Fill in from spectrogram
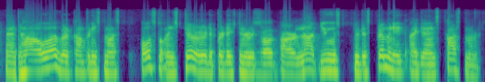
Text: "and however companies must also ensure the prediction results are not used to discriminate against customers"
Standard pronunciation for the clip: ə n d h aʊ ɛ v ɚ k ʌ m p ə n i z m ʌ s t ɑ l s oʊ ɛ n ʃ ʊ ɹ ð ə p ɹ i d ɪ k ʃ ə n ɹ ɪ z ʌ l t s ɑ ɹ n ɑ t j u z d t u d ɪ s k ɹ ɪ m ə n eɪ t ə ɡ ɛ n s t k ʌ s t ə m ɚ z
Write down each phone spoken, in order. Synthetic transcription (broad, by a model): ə n d h aʊ ɛ v ɚ k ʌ m p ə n i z m ʌ s t ɑ l s oʊ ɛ n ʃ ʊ ɹ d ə p ɹ i d ɪ k ʃ ə n ɹ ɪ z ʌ l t ɑ ɹ n ɑ t j u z t u d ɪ s k ɹ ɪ m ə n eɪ t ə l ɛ n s k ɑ s t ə m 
